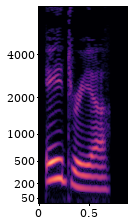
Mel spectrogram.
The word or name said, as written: adria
